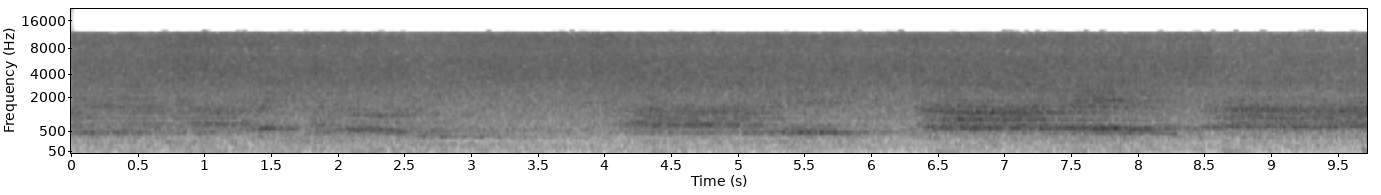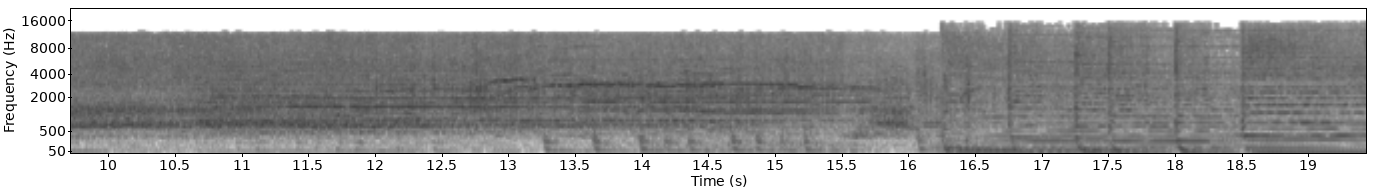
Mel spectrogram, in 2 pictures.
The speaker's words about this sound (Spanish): Así sonaba anoche la afición burgalesa en la Fuente de los Delfines.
